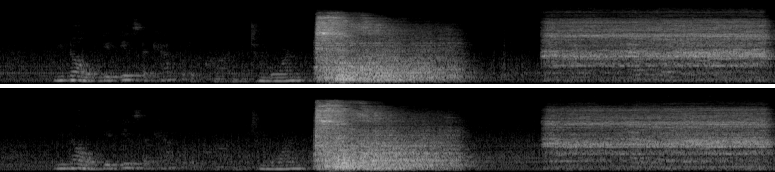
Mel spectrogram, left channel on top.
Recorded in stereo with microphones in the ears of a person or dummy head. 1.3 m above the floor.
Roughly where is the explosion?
Right.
